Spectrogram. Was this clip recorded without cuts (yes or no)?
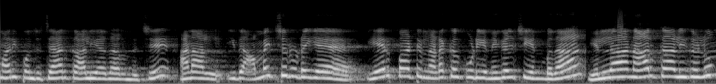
no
